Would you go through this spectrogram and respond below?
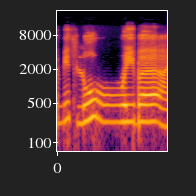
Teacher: Semua perkataan humur riba ke kumur riba ke itu semua dibaca ra nipis. Sebab ra berbaris bawah.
